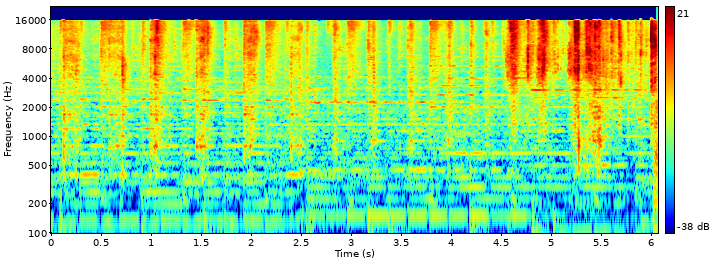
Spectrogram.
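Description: Chef's knife mincing garlic on a wooden cutting board: a run of quick, repeated knife taps against the wood, under steady background music.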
